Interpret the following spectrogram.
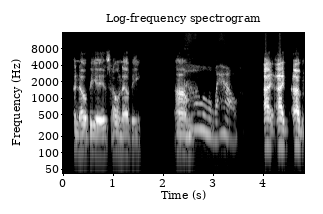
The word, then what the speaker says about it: Honobia: Did I pronounce Honobia right tonight? Yes, Honobia. That's how they pronounce it. Okay, and it's not spelled anything like that. No, Honobia doesn't spell Honobia in my book, but I'm pretty sure that's the Choctaw way.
